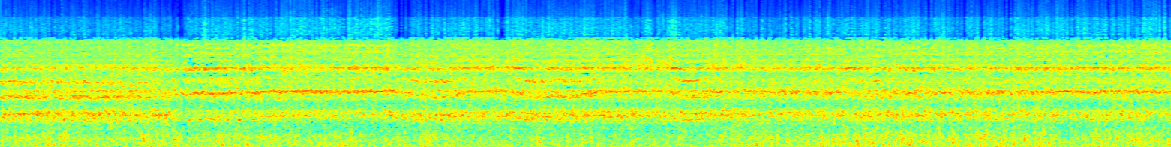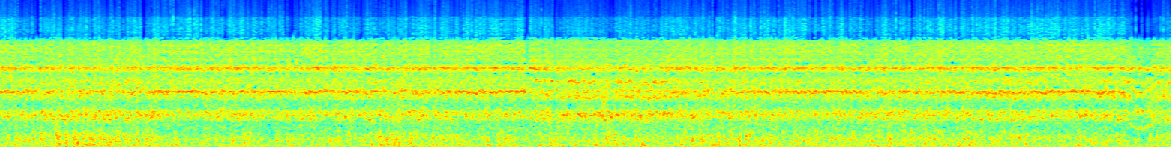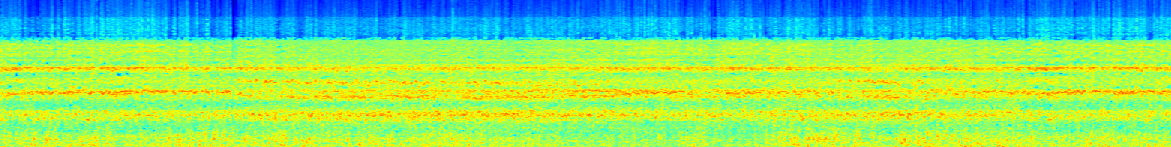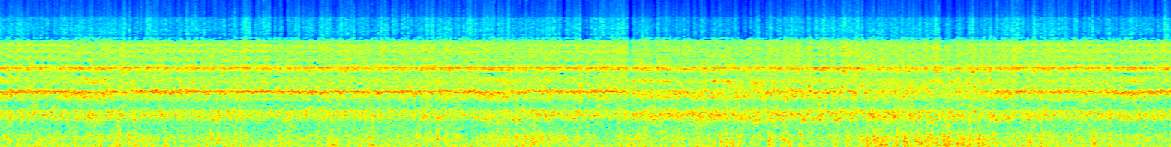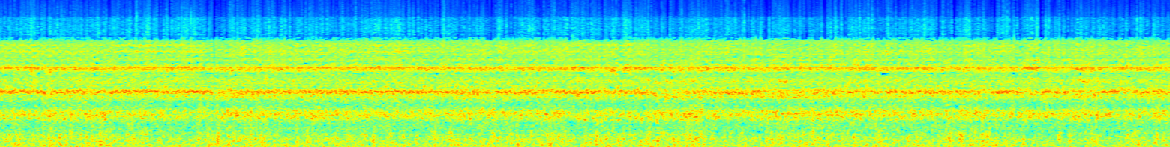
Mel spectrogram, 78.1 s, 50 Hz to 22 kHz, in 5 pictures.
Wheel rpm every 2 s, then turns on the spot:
210, 210, 230, 220, 230, 230, 230, 230, 230, 230, 230, 230, 220, 230, 230, 210, 230, 220, 210, 210, 230, 220, 230, 230, 230, 230, 230, 230, 220, 220, 230, 230, 230, 230, 230, 230, 230, 230, 230.
none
